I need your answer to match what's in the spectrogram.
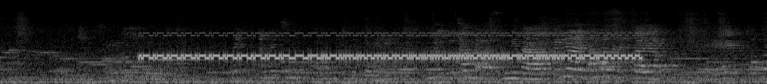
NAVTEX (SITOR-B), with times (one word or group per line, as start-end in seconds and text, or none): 3.3-4.2 ZCZC
4.0-5.0 WE58
5.0-6.0 GALE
